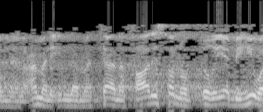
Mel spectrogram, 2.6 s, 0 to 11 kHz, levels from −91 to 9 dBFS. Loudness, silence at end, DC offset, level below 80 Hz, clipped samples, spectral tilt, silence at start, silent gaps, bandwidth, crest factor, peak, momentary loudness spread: -11 LUFS; 0 s; under 0.1%; -58 dBFS; 0.2%; -5 dB/octave; 0 s; none; 11 kHz; 12 dB; 0 dBFS; 5 LU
